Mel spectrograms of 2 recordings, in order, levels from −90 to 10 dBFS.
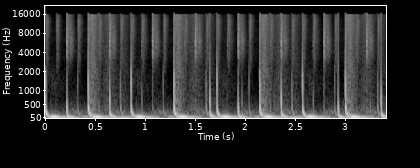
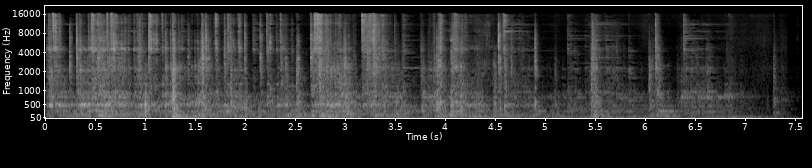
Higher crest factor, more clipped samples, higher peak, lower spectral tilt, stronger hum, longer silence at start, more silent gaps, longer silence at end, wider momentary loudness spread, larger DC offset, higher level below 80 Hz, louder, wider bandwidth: second, 12 dB vs 26 dB; neither; first, 0 dBFS vs -6 dBFS; first, -6 dB/octave vs -1 dB/octave; neither; about the same, 0 s vs 0 s; neither; second, 0 s vs 0.25 s; second, 1 LU vs 18 LU; neither; first, -14 dBFS vs -58 dBFS; first, -16 LUFS vs -28 LUFS; about the same, 17 kHz vs 17 kHz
